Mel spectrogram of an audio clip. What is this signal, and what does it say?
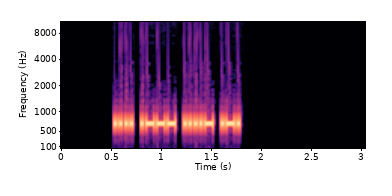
Morse code, heard as a keyed tone, about 48 wpm, 700 Hz. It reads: HJ4R
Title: DXCC-100 Call Signs - 4 Characters - 45wpm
